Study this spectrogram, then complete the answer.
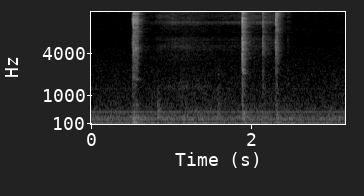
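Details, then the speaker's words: Shanghai 555 Chinese clock movement after cleaning and repair, single half-hour strike tested: four sharp uneven dry clicks from the strike train; unwanted clicking, cause unknown. "this once that's clicky I wonder if Dennis heard that clicking noise before I don't like the noise that thing makes"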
